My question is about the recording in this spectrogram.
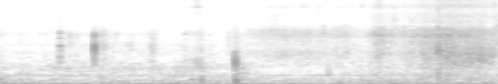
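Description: A few faint, light clicks of fingers touching and pressing small clear plastic screw-top bottles held in a storage case tray.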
